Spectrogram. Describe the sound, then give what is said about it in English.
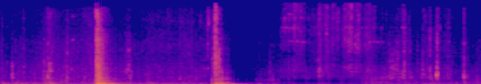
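Two solid car door thumps about a second apart, loud, followed by a muffled, quieter interior hush as someone gets into the car. “Well, let's hop in the car.”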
